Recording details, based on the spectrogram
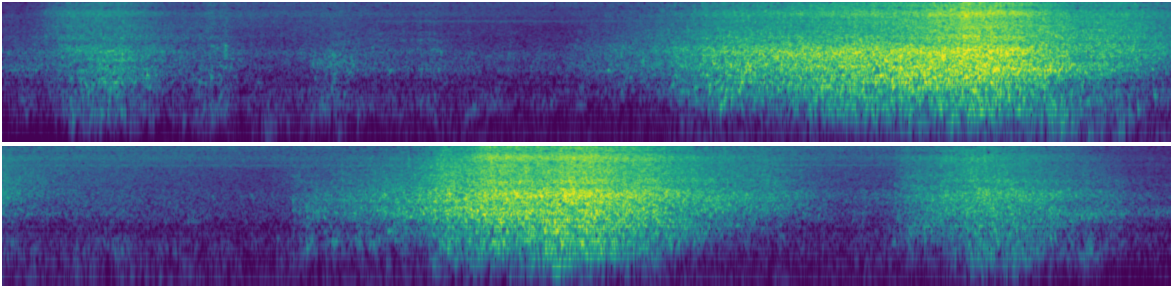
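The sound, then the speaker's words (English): Ocean waves and surf in the coastal waters of the Northeast Pacific Ocean swell and recede in slow, broad surges, three big washes of noise rising and fading over about twenty seconds, with a steady wind-like hiss underneath and no voices. “And my last exhortation to you is that you give your mind permission to wander and journey with me into the coastal waters of the Northeast Pacific Ocean, where the sunflower sea star resides.”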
